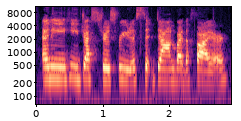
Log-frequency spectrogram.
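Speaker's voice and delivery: ordinary talk, nothing marked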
